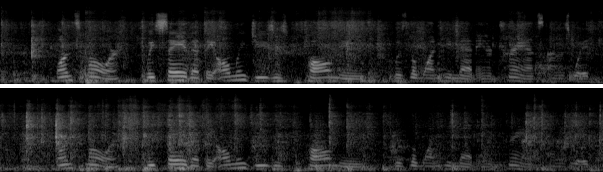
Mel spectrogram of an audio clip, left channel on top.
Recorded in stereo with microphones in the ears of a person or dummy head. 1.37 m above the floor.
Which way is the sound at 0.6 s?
60° left (ahead or behind).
